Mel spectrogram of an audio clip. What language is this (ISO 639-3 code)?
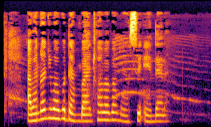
lug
